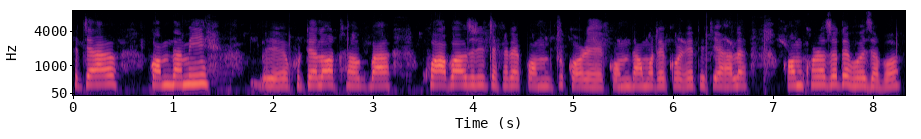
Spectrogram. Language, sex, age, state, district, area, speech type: Assamese, female, 45-60, Assam, Morigaon, rural, spontaneous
